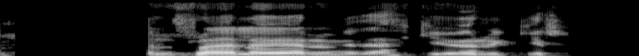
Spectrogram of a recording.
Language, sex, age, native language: Icelandic, male, 20-29, Icelandic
